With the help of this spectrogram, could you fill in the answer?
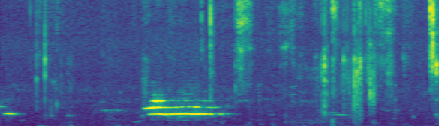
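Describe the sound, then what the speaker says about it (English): A cat gives one clear drawn-out meow indoors in a house, followed by faint clicks and rustling, with no talk over it. "I hear you, kitty."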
